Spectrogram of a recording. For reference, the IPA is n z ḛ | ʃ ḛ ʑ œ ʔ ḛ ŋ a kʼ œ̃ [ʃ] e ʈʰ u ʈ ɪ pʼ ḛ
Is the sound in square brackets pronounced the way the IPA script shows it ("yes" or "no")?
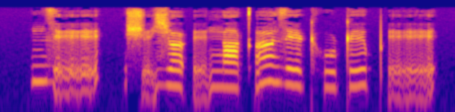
no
